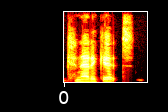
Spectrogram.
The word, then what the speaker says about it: Connecticut: They did make a stop in Connecticut to pick up a new assistant engineer. Do you ever say Connecticut when you're trying to spell it? Because there's like a C right there.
